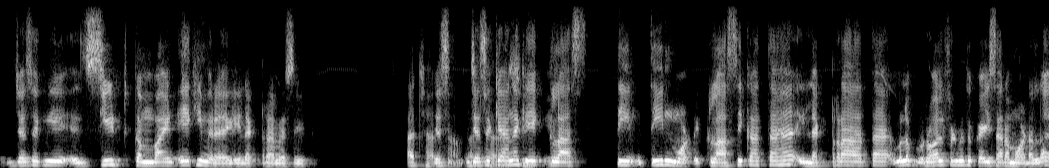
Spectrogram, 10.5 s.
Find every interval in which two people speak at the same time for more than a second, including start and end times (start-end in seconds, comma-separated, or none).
4.4-5.7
